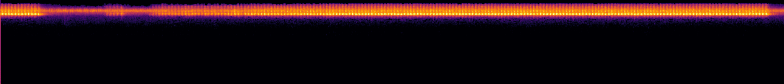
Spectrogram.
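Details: Shrill grasshopper trill breaks off soon after the start, resumes softly, grows to a steady rapid pulsing buzz for several seconds, then falls quiet again at the very end; no music.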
